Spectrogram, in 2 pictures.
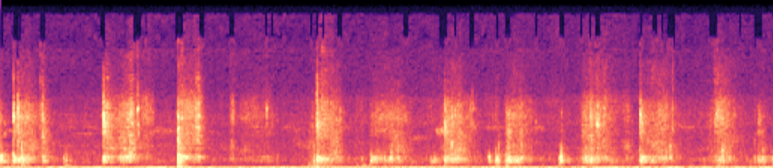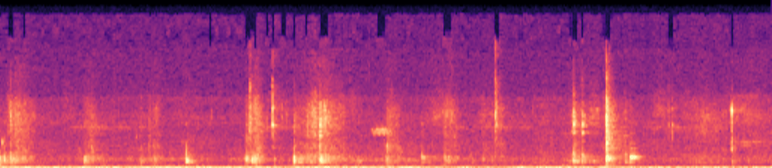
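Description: Jackfruit mashed by hand in a bowl gives a steady run of soft squelches, taps and scraping clicks in an uneven rhythm, close and fairly quiet.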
